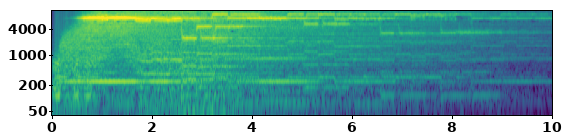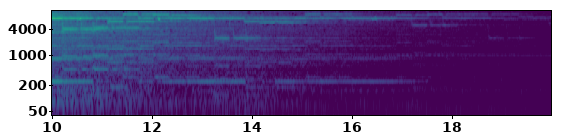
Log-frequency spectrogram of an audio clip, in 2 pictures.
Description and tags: EFX sound created by Grokmusic on his Studios with Yamaha MX49
Futuristic, Sound-Effects, alien-sound-effects, Radio, Search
